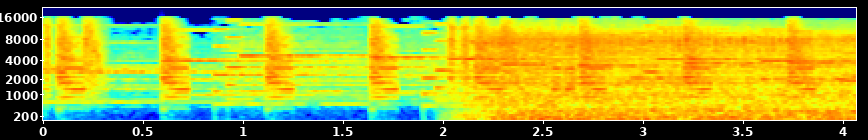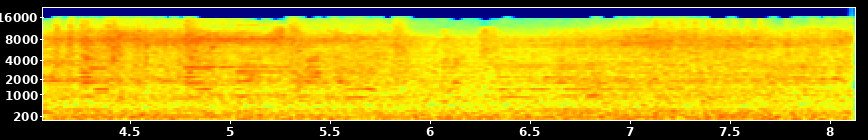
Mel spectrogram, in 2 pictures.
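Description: Light music with chiming notes for about two seconds, then a sudden cut to loud city street traffic: motor scooters passing on the road, with a low engine hum coming in near the end.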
